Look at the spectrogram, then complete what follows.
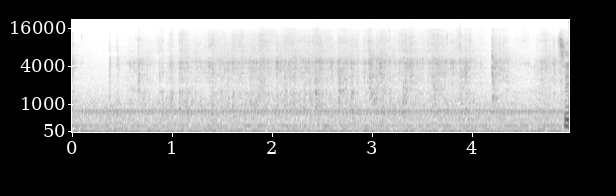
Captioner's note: whisk stirring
